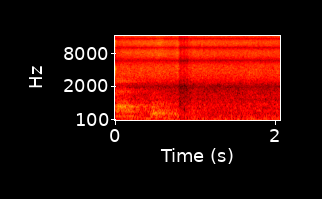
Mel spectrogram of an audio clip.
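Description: Steady hiss of background noise in a pause in a man's speech, with a low thump just under a second in.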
